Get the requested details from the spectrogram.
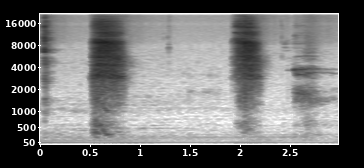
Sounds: Sniff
